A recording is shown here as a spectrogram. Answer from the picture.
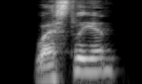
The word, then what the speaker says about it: Wesleyan: In Indiana, Wesleyan, is that how you say it? – Yep.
